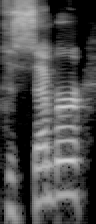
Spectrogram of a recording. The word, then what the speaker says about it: Dismember: You said it wrong, though. Did I say it wrong? You said November December. Dismember. You're not the first. Dismember. It took me a November while. Dismember.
